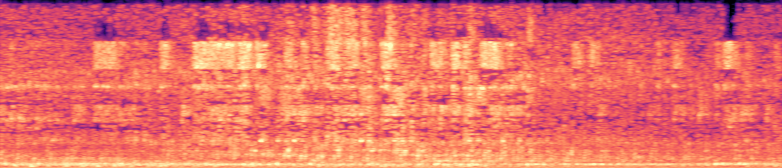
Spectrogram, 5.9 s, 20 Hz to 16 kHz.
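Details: 1997 VW Golf Mk3 TDI diesel at cold start: harsh clatter with a busy metallic rattle of about four knocks a second, louder in person than recorded; source undetermined; cold-start engine rattle.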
